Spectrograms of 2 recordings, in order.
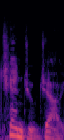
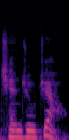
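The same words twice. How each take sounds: First: Every syllable carries its usual tone. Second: One syllable carries a different tone. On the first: The teaching of the Lord of Heaven. The speaker calls it right. "instead of saying 天主教" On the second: The grunt of the heavenly pig. The speaker calls it wrong. "You get one tone wrong"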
